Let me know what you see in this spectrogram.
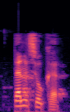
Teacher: So the C consonant letter represents a double ts sound. TS together like we have in the Z of pizza.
